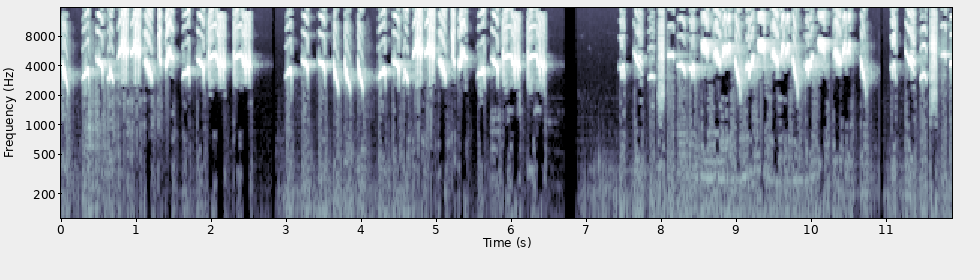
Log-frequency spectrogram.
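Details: Male orange-bellied leafbird in full song: loud bursts of rapid, varied high whistles and sharp chips. Phrases last two to three seconds and are split by short pauses, and the last phrase turns more scratchy and jumbled.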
